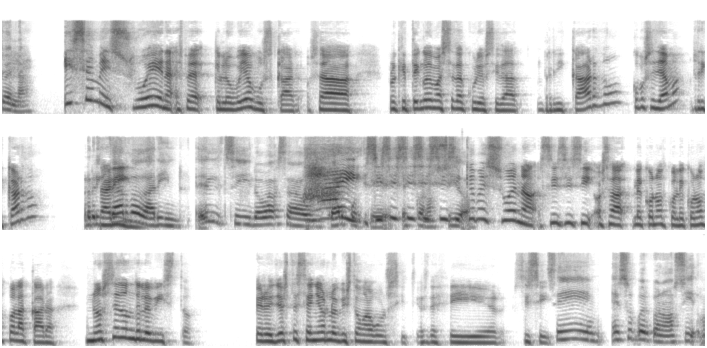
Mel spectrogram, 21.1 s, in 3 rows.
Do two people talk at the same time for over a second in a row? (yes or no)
yes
